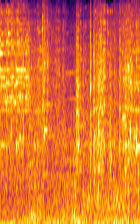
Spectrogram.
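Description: Broken glass items clink and chink as they are handled and shifted at a dump, with several sharp clusters of contact close by over steady background noise and no speech.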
